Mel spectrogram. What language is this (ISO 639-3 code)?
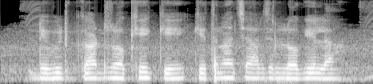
bho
